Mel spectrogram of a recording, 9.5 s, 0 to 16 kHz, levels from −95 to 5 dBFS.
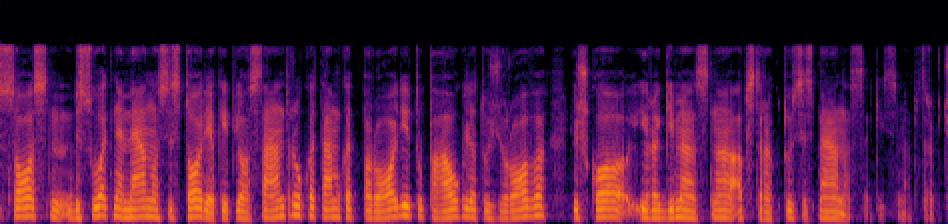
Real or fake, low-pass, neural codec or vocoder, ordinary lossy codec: real; 7.2 kHz; none; MP3, 64 kbps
